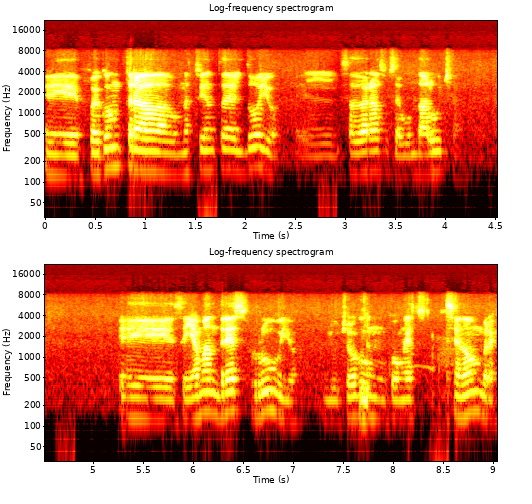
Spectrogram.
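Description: This man has a plain, everyday voice. His pitch is medium and his intonation fairly even. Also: fairly slow pace, big swings in loudness. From Puerto Rico, Carolina. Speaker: professional wrestler. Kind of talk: interview.

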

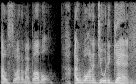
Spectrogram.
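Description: Vocal fry in a man's fairly high-pitched voice. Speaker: guest, live action roleplayer. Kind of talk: casual interview conversation.

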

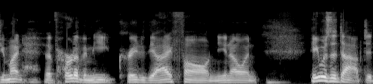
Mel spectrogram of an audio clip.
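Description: Against a quiet background, a man with an American accent talks at a very fast pace, his fairly low pitch showing ordinary variation. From US small town. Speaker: mindset coach. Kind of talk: podcast interview.

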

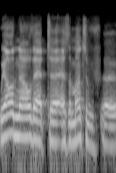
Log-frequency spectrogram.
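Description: A man's normal speaking voice, fairly slow, with ordinary pitch variation. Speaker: podcast host. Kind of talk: solo podcast monologue. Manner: casual, with frequent fillers.

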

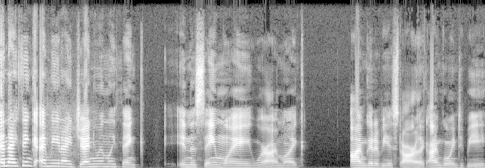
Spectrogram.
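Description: In an American accent, a plain, everyday voice moves at a fairly quick pace with lively intonation. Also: woman, medium pitch for a woman. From US Midwest. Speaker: comedian and actor. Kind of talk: casual chat.

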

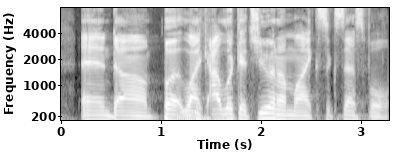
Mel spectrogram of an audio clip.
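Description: In an unremarkable speaking voice, a man with a fairly low pitch talks at a moderate pace, the recording very clean with a silent background and a dry, close sound with no echo. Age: 30s. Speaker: podcast co-host in recovery. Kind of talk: casual chat.

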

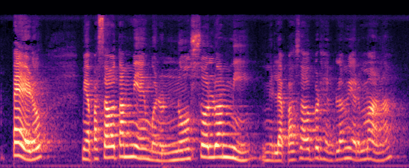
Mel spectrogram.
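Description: A woman's fairly high voice at a moderate pace with ordinary pitch variation, in audible room echo. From Venezuela. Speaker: podcast co-host. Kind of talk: casual chat. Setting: studio with small audience.

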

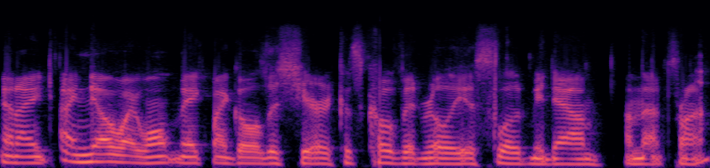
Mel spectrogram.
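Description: A man at a moderate pace, medium pitch, fairly even intonation and vocal fry

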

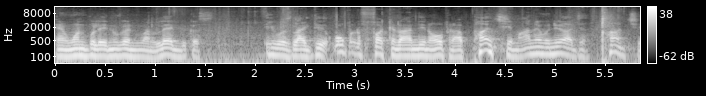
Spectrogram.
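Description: A man's very fast, animated delivery at medium pitch, with a non-native accent, ordinary pitch variation and noticeable background noise. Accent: foreign, non-native English. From Pakistan. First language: not English. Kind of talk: casual interview.

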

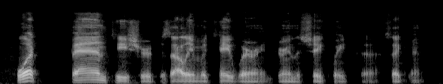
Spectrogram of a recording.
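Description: A man talks at a moderate pace, and the sound is dry and close with no echo. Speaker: podcast host. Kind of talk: casual comedy podcast banter. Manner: jokey, upbeat.

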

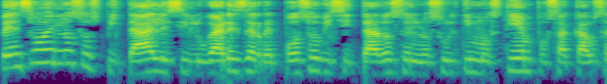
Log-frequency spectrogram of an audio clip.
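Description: An unforced reading voice is used here.

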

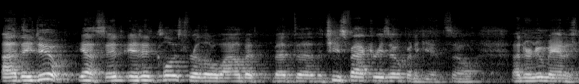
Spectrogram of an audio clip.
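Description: A man with a Midwestern American accent talks very fast, his fairly high pitch showing ordinary variation. Noticeable background noise and audible room echo fill the recording. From Iowa. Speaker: small-town mayor. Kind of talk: interview.

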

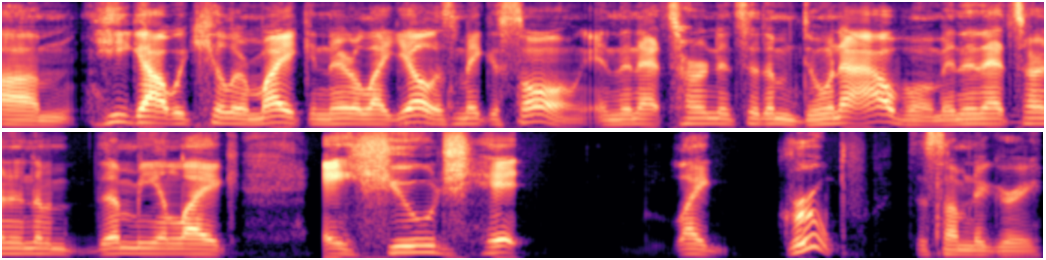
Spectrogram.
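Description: The speaker has a normal speaking voice and an American accent. The pace is fairly quick, with ordinary pitch variation. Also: man, medium pitch for a man. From Philadelphia, US. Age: 40s. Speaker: rapper and tech entrepreneur. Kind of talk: casual interview.

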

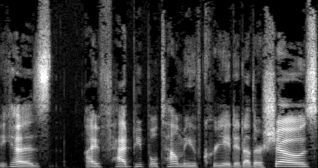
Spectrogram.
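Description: A woman with a fairly low pitch uses a normal speaking voice and ordinary pitch variation, the sound dry and close with no echo on a very clean recording with a silent background. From Canada. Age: 30s. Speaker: actor and writer. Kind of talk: casual chat.

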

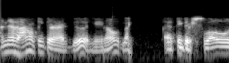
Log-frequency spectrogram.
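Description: Here a man talks at a fairly quick pace with a Detroit accent. His intonation is lively. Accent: Detroit urban American. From Detroit, Michigan. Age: 20s. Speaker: MMA fighter. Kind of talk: casual chat.

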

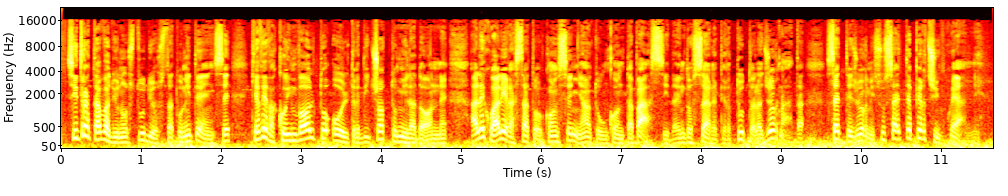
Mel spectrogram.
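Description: A man's voice with very wide pitch swings, against noticeable background noise. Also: medium pitch for a man, moderate pace. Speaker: science podcast host. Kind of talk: scripted narration. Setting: outdoors. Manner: walking while talking.

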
